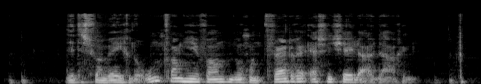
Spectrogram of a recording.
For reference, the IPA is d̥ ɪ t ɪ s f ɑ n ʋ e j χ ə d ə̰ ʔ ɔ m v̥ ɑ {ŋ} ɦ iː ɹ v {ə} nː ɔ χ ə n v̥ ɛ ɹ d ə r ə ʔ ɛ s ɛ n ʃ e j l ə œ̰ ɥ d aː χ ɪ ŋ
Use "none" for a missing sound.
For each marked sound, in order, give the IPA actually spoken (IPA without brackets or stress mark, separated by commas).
ŋ, ɑ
